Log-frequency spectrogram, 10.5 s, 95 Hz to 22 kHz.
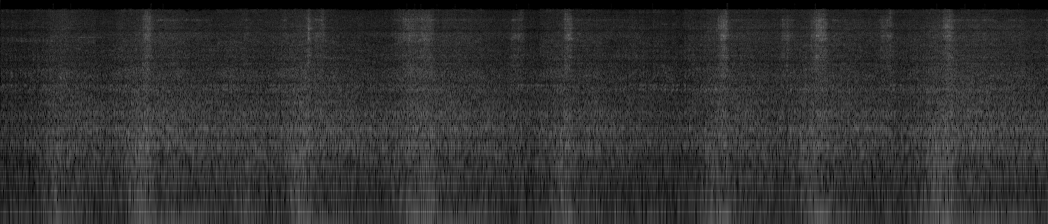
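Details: Ford Fiesta 1.0 EcoBoost, turbo recently replaced: a low rumble with a rough grind that swells when the throttle is lightly feathered between 1000 and 2000 rpm. The grinding persists after the turbo change.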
